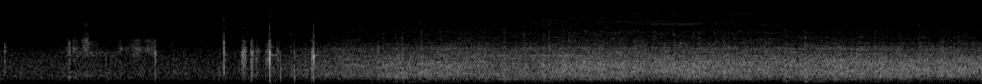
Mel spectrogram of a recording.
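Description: Hornby City Express three-car EMU model train running on the track, its motor and wheels growing louder as it comes closer and then holding steady. A few sharp clicks come about two to three seconds in.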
